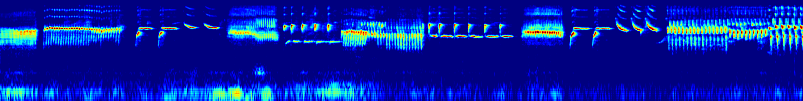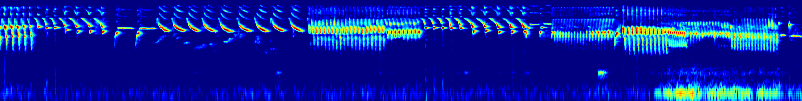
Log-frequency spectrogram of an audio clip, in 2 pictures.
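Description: Domestic canary singing a long, almost unbroken song of varied phrases: fast trills of repeated notes, quick downward-sweeping runs and buzzy rolls, with only brief gaps between them.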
